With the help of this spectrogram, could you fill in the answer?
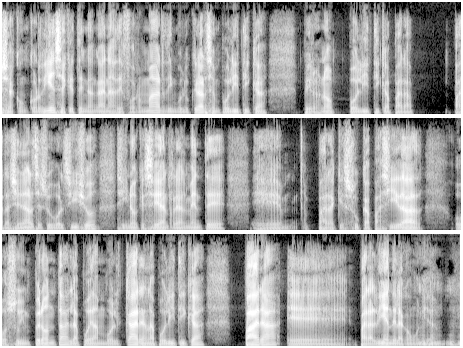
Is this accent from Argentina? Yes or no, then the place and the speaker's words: yes; Argentina; yo, como muchos argentinos, creímos que era la avenida del medio y que era la moderación y que era la esperanza de la Argentina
